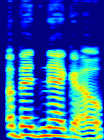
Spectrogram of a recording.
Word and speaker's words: Abednego: more NE that's what Abednego bedo bedo a bedo I've always heard the emphasis on the bed part somebody wrote in the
